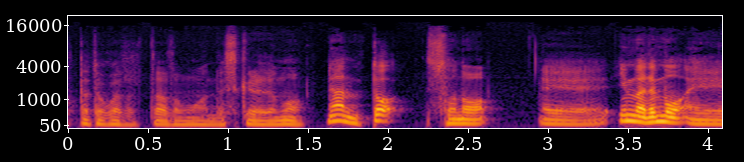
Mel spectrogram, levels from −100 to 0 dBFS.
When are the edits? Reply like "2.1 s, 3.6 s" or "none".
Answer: 1.5 s, 2.2 s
